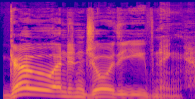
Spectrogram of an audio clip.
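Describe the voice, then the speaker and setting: A man's voice: mid-range voice, wildly swooping pitch, moderate pace, clean studio sound, pitched above the performer's own voice. A man voicing a lazy, grandiose old minstrel with a reverberant voice. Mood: indolent. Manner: indolent, grandiose.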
